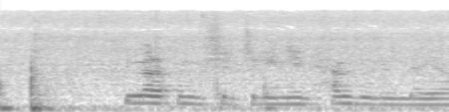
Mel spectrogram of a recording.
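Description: Wooden spoon stirring rice in a large aluminium pot of boiling water, with one sharp knock of the spoon against the pot near the start over a steady bubbling hiss.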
